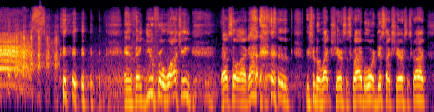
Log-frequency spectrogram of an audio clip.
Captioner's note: laughs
